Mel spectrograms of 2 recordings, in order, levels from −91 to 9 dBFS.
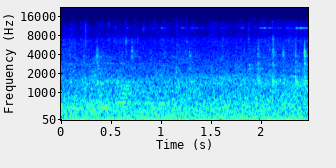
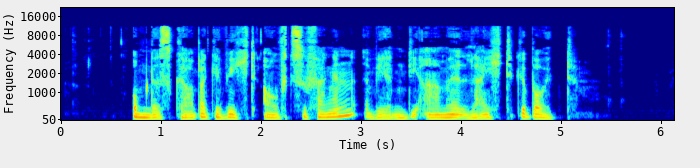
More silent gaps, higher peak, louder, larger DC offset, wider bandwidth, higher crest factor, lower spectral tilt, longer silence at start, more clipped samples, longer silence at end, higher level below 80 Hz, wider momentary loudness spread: neither; second, -20 dBFS vs -2 dBFS; second, -43 LUFS vs -23 LUFS; neither; first, 18.5 kHz vs 11.5 kHz; about the same, 20 dB vs 22 dB; about the same, -4.5 dB/octave vs -4.5 dB/octave; second, 0 s vs 0.7 s; neither; second, 0 s vs 1 s; second, -52 dBFS vs -46 dBFS; second, 2 LU vs 6 LU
